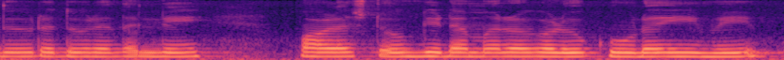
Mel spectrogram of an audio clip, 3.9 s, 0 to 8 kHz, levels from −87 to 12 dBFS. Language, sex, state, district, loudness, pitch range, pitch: Kannada, female, Karnataka, Bidar, -13 LUFS, 195-200 Hz, 195 Hz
